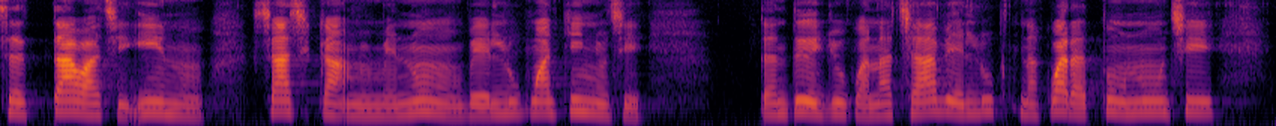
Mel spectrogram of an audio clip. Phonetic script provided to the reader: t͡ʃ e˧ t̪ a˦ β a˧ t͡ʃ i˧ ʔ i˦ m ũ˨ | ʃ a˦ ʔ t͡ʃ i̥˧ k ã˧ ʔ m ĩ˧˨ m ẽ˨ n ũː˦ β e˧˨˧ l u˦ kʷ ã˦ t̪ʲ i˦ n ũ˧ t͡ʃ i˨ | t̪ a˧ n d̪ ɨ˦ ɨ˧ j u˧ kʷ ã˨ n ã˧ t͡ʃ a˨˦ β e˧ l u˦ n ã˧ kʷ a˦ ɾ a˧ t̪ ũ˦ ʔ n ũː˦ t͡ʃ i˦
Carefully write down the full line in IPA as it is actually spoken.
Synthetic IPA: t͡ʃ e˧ t̪ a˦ β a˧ t͡ʃ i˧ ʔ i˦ n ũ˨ | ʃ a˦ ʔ t͡ʃ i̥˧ k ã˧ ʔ m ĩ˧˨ m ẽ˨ n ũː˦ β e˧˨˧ l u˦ kʷ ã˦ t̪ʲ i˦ ɲ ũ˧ t͡ʃ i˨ | t̪ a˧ n d̪ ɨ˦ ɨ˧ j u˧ kʷ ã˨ n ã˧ t͡ʃ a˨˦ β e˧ l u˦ n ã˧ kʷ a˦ ɾ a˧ t̪ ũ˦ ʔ n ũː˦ t͡ʃ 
